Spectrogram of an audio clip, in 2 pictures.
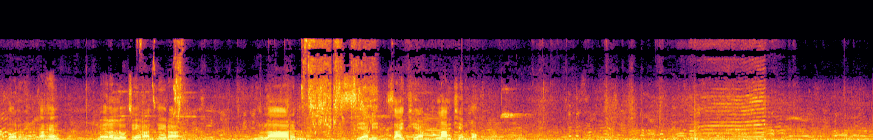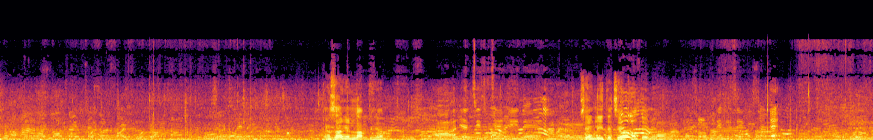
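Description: Children and young people chatter nearby outdoors.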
